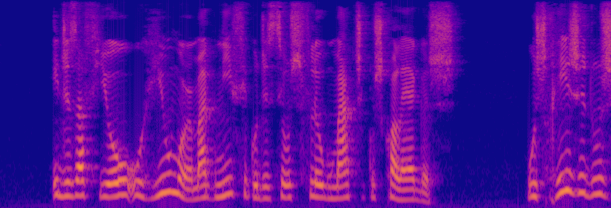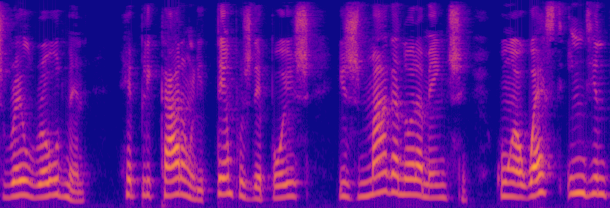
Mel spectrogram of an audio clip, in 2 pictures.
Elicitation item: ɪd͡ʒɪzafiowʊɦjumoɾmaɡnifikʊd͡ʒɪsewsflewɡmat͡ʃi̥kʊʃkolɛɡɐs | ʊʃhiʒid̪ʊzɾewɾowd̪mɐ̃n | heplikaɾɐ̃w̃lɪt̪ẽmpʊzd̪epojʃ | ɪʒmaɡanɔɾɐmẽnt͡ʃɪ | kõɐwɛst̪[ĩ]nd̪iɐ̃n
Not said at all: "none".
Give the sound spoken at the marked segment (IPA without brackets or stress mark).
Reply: ĩ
